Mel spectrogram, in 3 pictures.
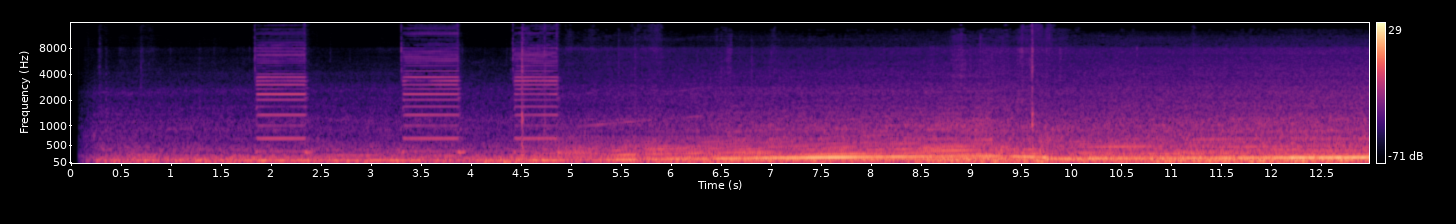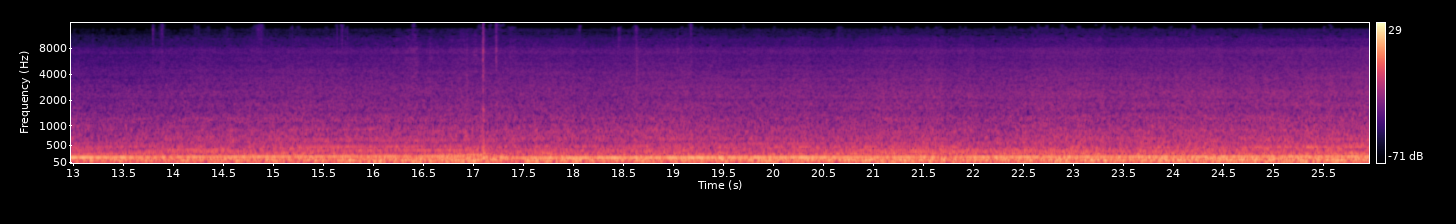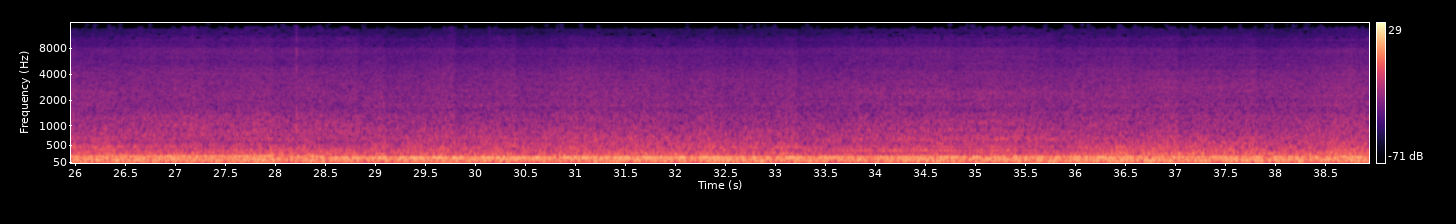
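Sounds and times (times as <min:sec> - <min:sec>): road and wind noise: 0:00.1 - 0:38.9
short electronic beeps: 0:01.8 - 0:02.4, 0:03.3 - 0:05.2
car engine accelerating: 0:04.4 - 0:38.9.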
